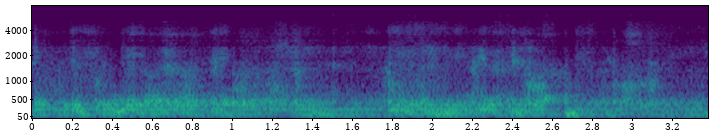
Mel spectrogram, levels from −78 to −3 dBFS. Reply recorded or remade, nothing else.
remade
